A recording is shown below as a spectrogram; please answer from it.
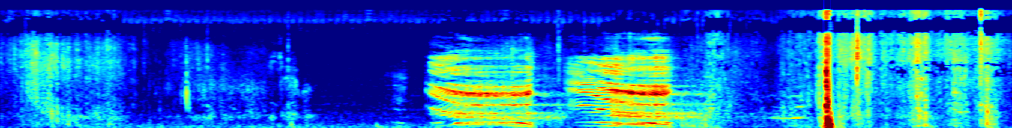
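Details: Rutting red deer stag (rykowisko) giving two loud, hoarse, harmonic roars in succession, each about one and a half seconds, after a near-silent stretch; sharp knocks and rustling follow in the final seconds.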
